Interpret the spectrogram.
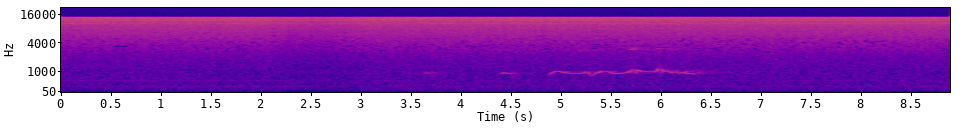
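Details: Tawny owl calling in the night at Bergen, North Holland, the Netherlands, 16 February 2016, 3:43–3:48 a.m.; brief soft notes lead into a long wavering, quavering hoot, against a steady hiss.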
